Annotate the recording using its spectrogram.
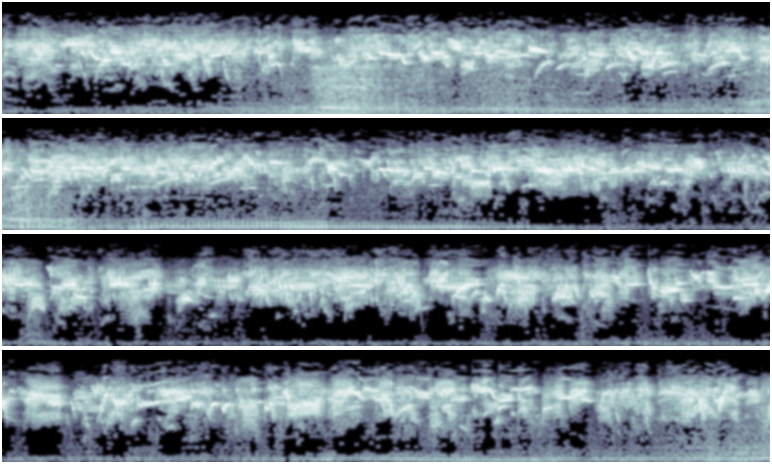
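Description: Caged birds chirping and squawking without a break, many high, short calls overlapping in a dense chatter.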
